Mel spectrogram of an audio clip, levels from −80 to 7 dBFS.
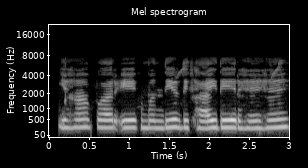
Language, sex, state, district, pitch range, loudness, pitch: Hindi, female, Chhattisgarh, Sarguja, 240-250 Hz, -17 LUFS, 245 Hz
